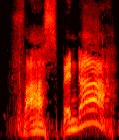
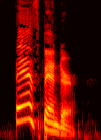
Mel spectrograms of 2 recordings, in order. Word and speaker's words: Fassbender: I put the emphasis on the second one instead of the... Well, I mean, I'd imagine Americans are like, Fassbender. – That works too.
